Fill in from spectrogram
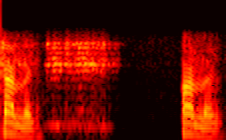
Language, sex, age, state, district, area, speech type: Kannada, male, 30-45, Karnataka, Koppal, rural, conversation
